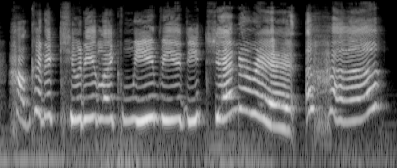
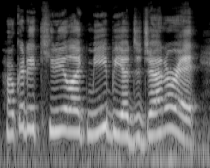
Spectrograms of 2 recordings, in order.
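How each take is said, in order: First: Put-on much higher, sing-song cute anime girl; cutesy high voice. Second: Said in the usual way. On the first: Shown as a demonstration. Streamer acting coy to chat in a high cutesy voice. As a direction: play it cute and innocent, pitched way up.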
